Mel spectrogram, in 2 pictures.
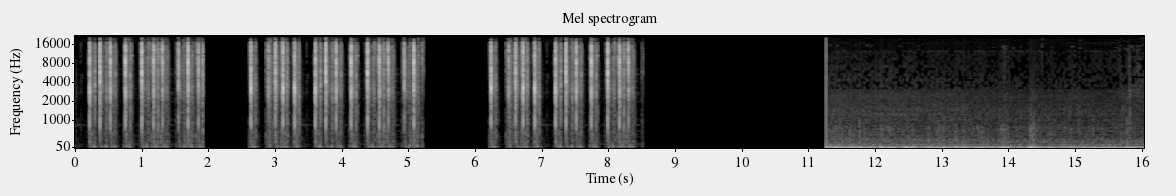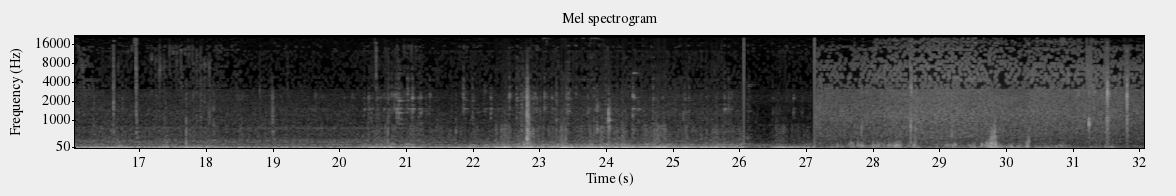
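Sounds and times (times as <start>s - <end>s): strong wind buffeting microphone: 11.4s - 32.0s.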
